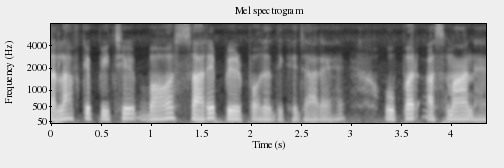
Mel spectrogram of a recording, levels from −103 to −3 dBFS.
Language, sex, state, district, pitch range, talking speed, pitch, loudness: Hindi, male, Bihar, Patna, 125-145 Hz, 180 wpm, 130 Hz, -20 LUFS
